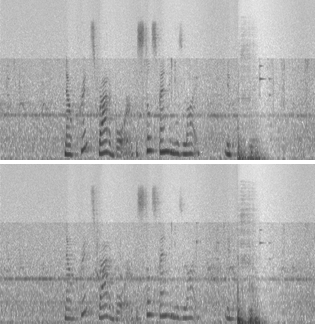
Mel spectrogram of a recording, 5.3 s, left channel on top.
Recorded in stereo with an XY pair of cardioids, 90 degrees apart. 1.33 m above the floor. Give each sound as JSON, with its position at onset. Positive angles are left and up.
{"t": 1.1, "sound": "a woman speaking", "azimuth_deg": 50, "distance_m": 1.1}
{"t": 4.0, "sound": "a thud", "azimuth_deg": -65, "distance_m": 3.0}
